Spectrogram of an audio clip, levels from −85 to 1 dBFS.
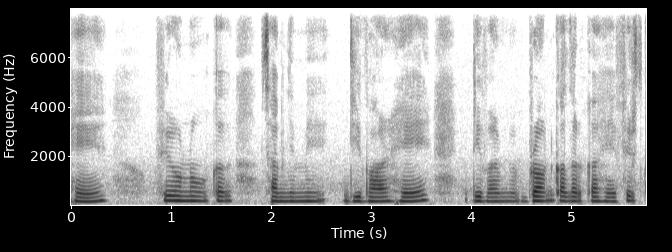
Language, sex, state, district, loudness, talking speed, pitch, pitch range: Hindi, female, Arunachal Pradesh, Papum Pare, -21 LUFS, 165 wpm, 180 Hz, 170-185 Hz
